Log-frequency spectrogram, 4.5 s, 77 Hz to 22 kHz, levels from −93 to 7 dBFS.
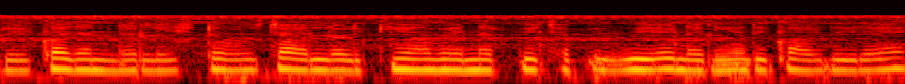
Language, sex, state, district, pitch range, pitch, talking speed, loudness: Hindi, female, Bihar, Sitamarhi, 195-210 Hz, 200 Hz, 185 wpm, -36 LUFS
